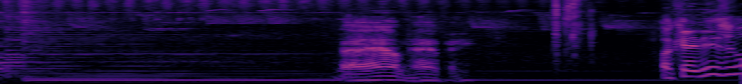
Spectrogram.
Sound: shutter clicks

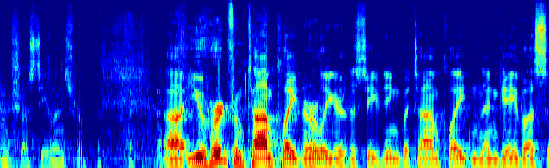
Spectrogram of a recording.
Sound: laughter

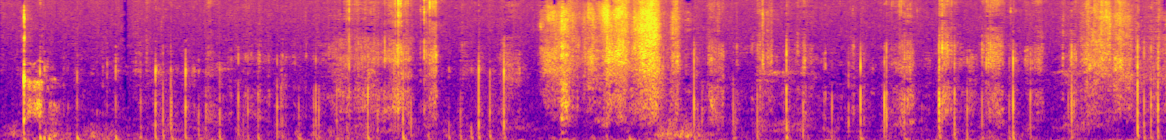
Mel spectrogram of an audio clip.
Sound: tapping and scratching

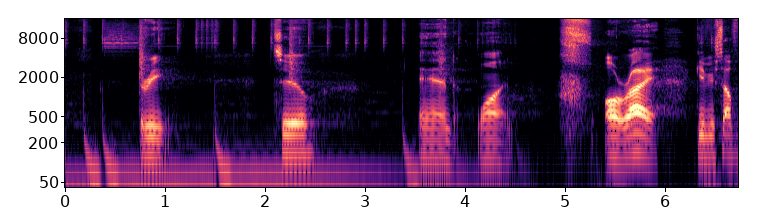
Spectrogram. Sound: exhales

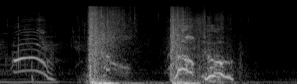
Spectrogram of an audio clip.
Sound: grunting

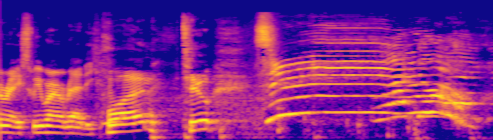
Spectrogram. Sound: shouts

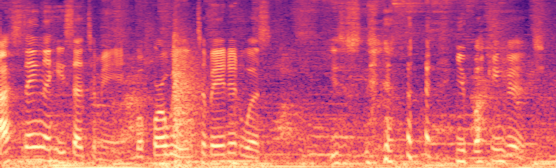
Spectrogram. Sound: giggles

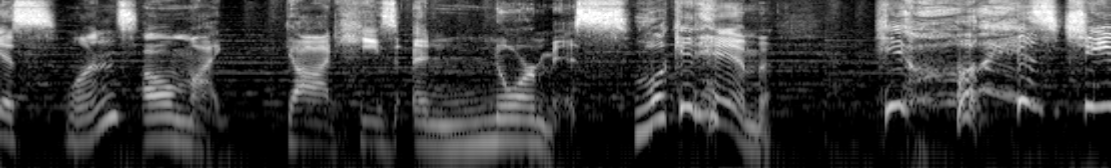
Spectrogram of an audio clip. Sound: laughs

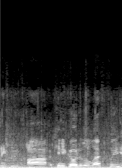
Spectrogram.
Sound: fish splashing

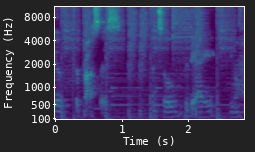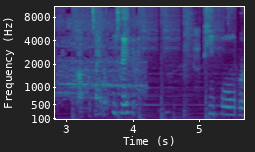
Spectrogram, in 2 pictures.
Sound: chuckles

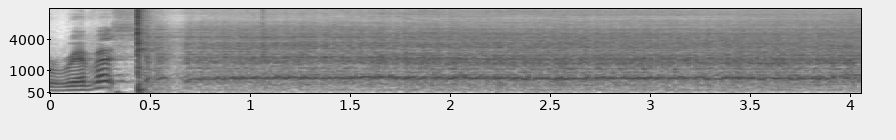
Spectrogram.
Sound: hissing

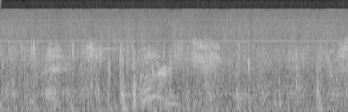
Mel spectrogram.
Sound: grunting

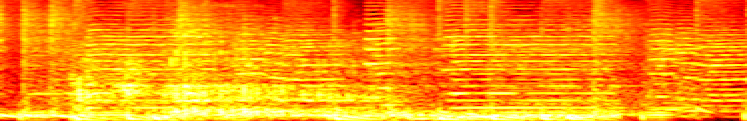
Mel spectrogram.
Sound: tiger roars

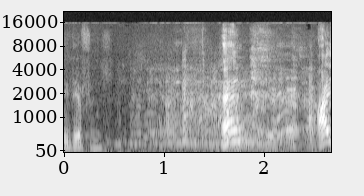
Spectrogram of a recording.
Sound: audience laughing

